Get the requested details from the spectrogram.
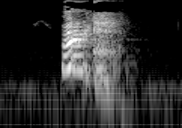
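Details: Single short, muffled, clipped sneeze from a woman deliberately trying to hold back her sneezes in a requested sneezing video; she says the held-back sneezes come out weird.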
